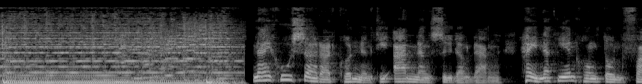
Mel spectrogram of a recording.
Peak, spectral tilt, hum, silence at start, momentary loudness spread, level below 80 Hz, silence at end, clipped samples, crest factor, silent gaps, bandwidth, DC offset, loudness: -10 dBFS; -4 dB/octave; none; 0 s; 7 LU; -32 dBFS; 0 s; under 0.1%; 14 dB; none; 15.5 kHz; under 0.1%; -24 LUFS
